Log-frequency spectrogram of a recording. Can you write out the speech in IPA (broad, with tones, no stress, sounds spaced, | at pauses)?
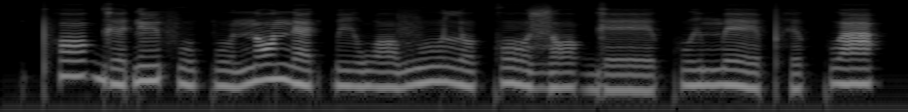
pʰ ɔ˦ ɡ ɪ˨ ɗ ĩ˦ f u˨ p u˨ n ɔ˦ n ɛ˨ k͡p i˨ w ɔ˨ v u˦ l ʊ˨ k o˦˨ z ɔ˨ ɡ eː˨ kʷ i˦ m eː˦˨ pʰ ɪ˨ kʷ a˦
